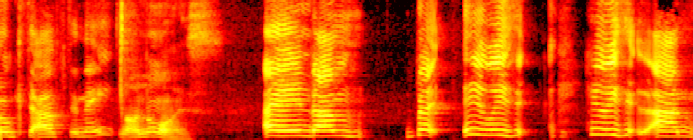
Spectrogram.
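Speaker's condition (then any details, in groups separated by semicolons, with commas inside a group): Disability affecting speech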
